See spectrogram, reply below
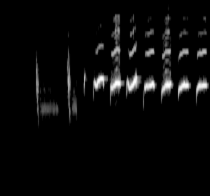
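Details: Scaly-breasted munia singing at its best, with fill-ins of house sparrow, red siskin and canary: a couple of harsh buzzy notes give way to a steady series of clear whistled notes, about four per second.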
